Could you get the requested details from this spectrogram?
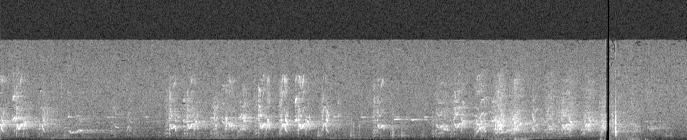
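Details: Two crimson rosellas, possibly a male and a female, one putting on a show (mating dance), in the Australian bush in spring, trade bursts of chattering, twittering mid-high notes with brief pauses, a faint rustle and a thump near the end.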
